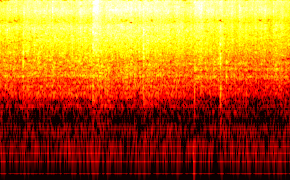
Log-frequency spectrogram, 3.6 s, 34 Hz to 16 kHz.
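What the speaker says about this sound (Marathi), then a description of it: "पुन्हा छान 2 ते 3 मिनिटं मी व्यवस्थित परतून घेणार आहे हे वाटण" Tomato, coriander and ginger-garlic masala paste sautéing in a pan for chicken sukka, a steady close sizzle and frying crackle with occasional stirring scrapes, no talk.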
